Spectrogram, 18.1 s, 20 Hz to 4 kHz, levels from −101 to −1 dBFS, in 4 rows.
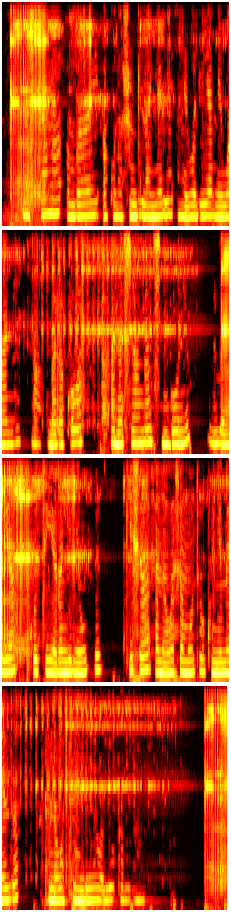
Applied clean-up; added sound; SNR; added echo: classical method spectral subtraction.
